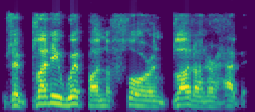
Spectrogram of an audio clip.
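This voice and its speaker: A man's voice: medium pitch, animated, fairly quick, fairly bright tone, no room sound. A man reading scripted stage narration for a radio play. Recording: dull, dry lo-fi recording.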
